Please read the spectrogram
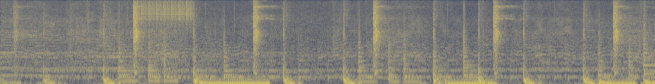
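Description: Honey bees buzzing close to the microphone at a hive entrance: a steady, pitched hum. Underneath come repeated low thuds and stretches of low rumble.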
